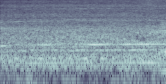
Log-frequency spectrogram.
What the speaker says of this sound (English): then we'll go ahead and vacuum it really good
